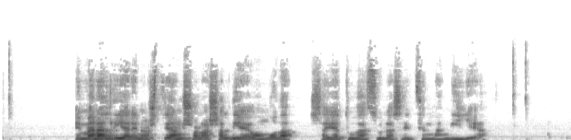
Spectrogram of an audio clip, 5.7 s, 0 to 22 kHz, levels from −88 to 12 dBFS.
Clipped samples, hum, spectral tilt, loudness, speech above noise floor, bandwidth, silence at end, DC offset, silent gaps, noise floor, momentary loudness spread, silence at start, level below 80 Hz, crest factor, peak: under 0.1%; none; -4 dB/octave; -21 LUFS; 48 dB; 15.5 kHz; 0.85 s; under 0.1%; none; -68 dBFS; 12 LU; 0.75 s; -58 dBFS; 20 dB; -2 dBFS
